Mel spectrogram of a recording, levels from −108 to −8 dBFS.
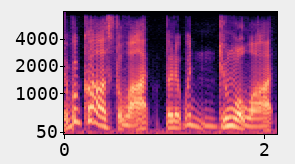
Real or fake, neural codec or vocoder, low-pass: fake; autoencoder, 22.05 kHz, a latent of 192 numbers a frame, VITS, trained on many speakers; 7.2 kHz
